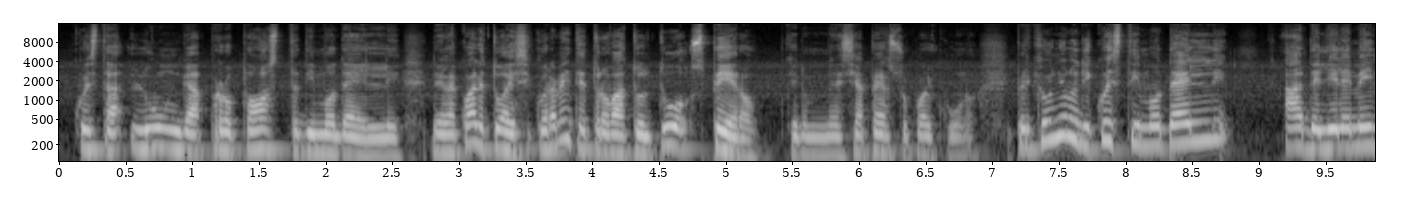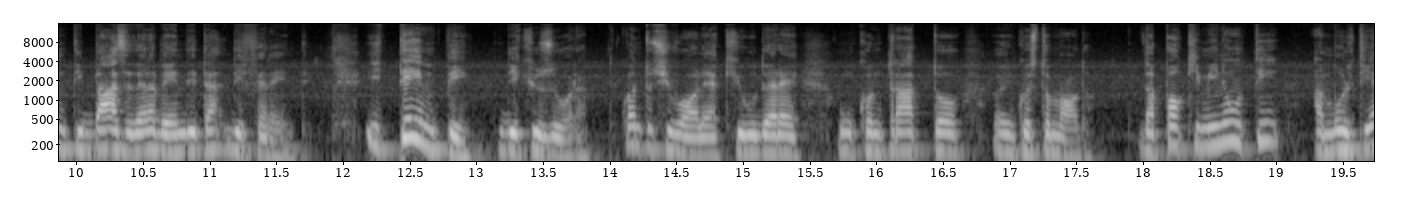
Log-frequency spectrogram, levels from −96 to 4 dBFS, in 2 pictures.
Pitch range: 140-180 Hz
